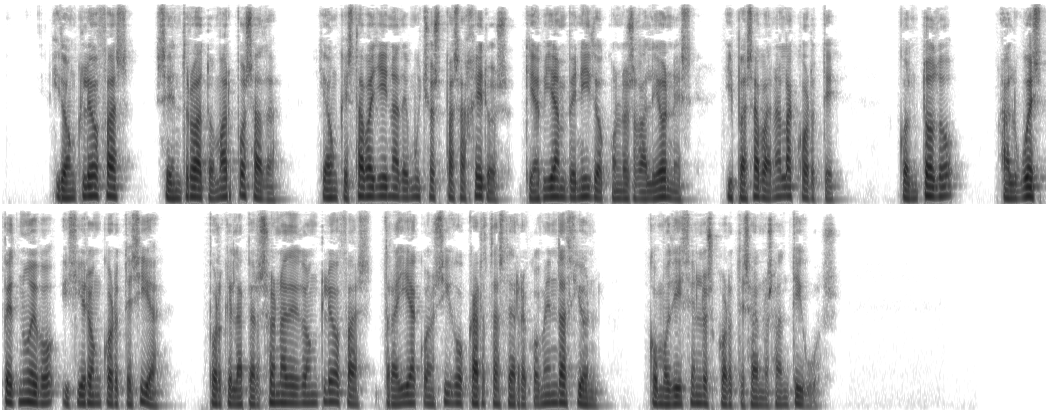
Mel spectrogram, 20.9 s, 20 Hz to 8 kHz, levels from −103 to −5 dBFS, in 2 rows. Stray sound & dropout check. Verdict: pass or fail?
pass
